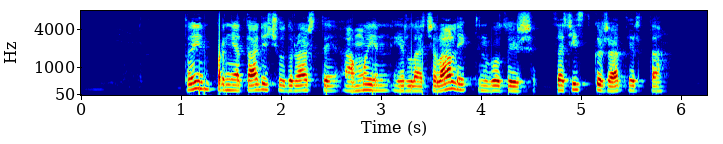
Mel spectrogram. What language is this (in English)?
Mari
